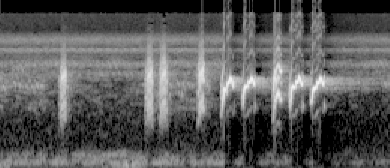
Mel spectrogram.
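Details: Sooty-headed bulbul lure call insistently challenging a rival: a few spaced sharp chips, then a quick run of bright, bouncy, warbled notes, with soft low rumble beneath.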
